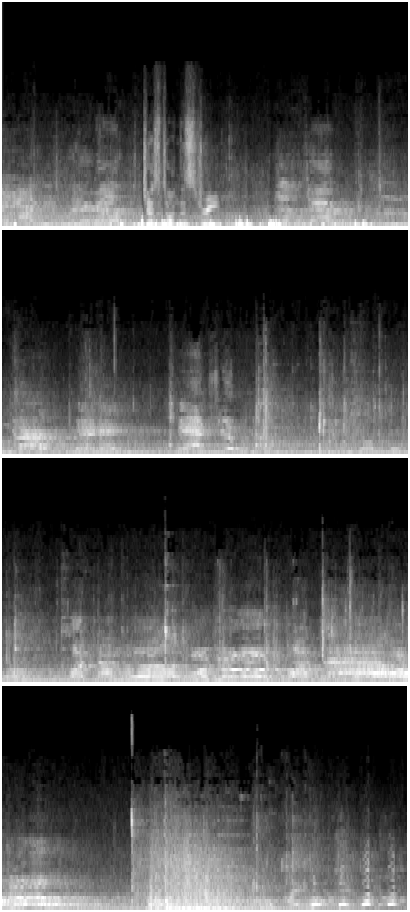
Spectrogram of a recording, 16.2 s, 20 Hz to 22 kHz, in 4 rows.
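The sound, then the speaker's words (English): People fighting, with a sofa thrown from a 19th-floor window down to the street: a chaotic tangle of shouting voices and scuffling thumps, then a loud, broad crash near the end before more voices and sharp knocks. “Here's the sound of fighting people and a sofa being thrown from the 19th floor.”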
